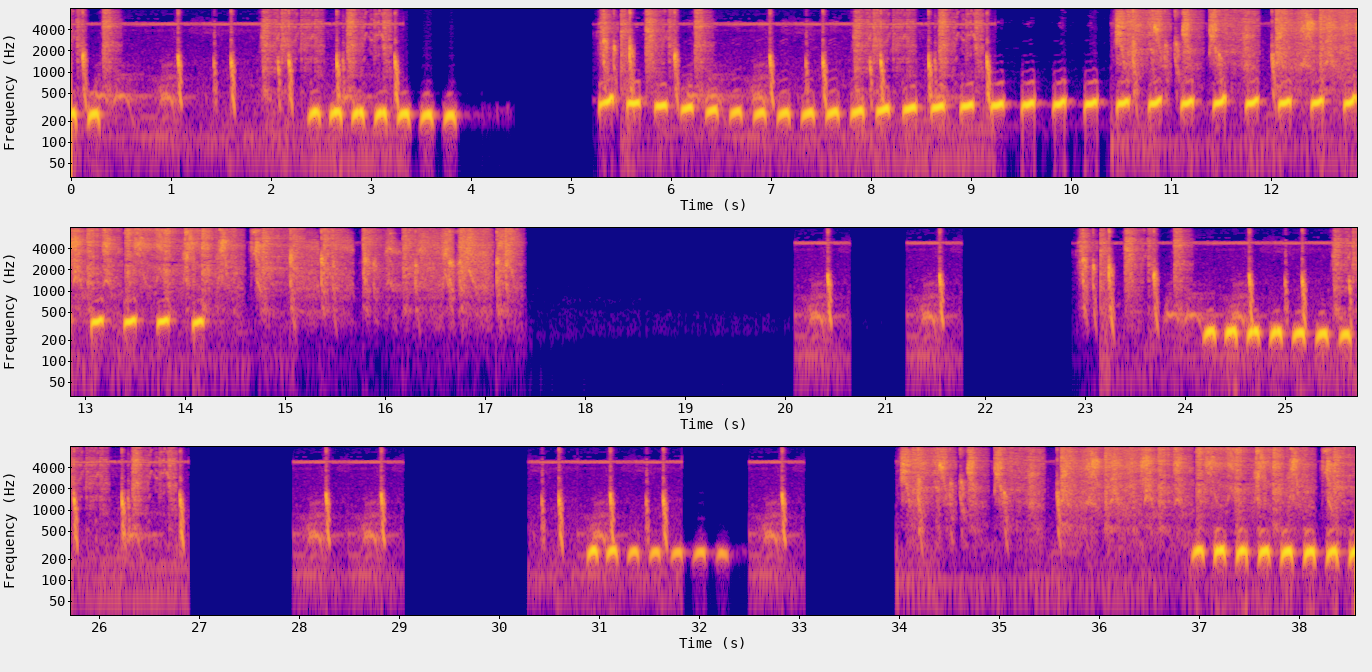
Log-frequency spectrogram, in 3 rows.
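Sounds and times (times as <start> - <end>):
greater coucal hooting: 0.0 - 0.6, 2.2 - 3.9, 5.3 - 14.3, 24.1 - 25.7, 30.9 - 32.3, 37.0 - 38.5.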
